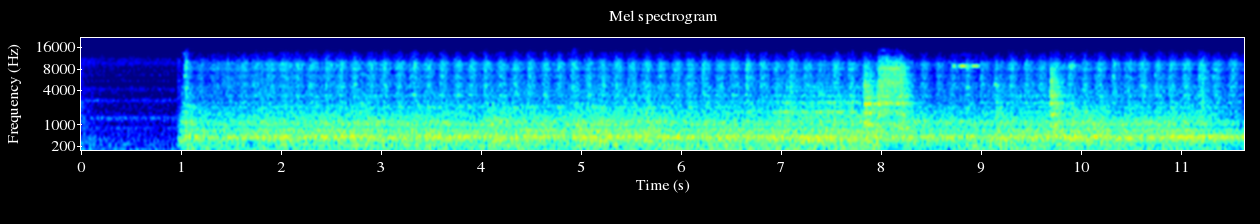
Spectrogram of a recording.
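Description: A power tool whirs loudly and steadily, starting suddenly.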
